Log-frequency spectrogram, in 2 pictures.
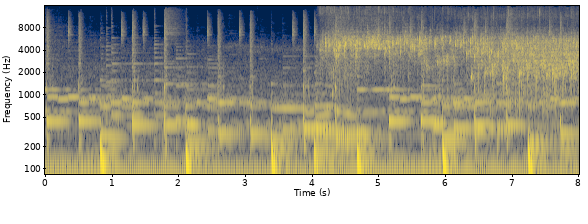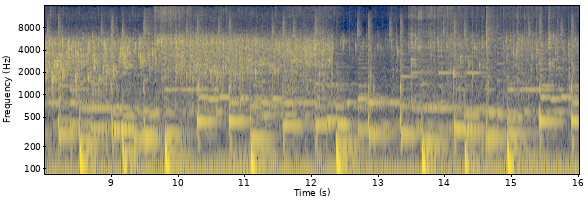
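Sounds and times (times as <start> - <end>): background music with steady beat: 0.0 - 16.0
hot oil sizzling: 4.1 - 16.0.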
